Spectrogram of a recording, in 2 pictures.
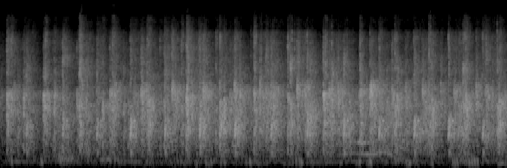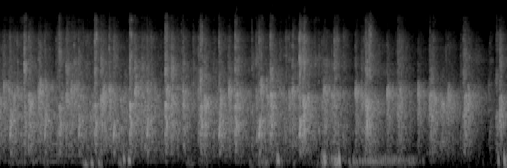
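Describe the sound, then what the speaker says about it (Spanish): Congregation clapping during a Sunday church service, a dense, steady wash of many hands that carries on without letup from start to finish. "Dale un aplauso al Señor"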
